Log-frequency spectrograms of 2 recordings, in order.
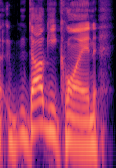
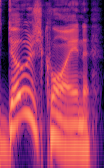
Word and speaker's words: Dogecoin: the wrong stupid way it's not doggy Co doggy coin it's Dogecoin which is just a completely different dumbass way to say that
